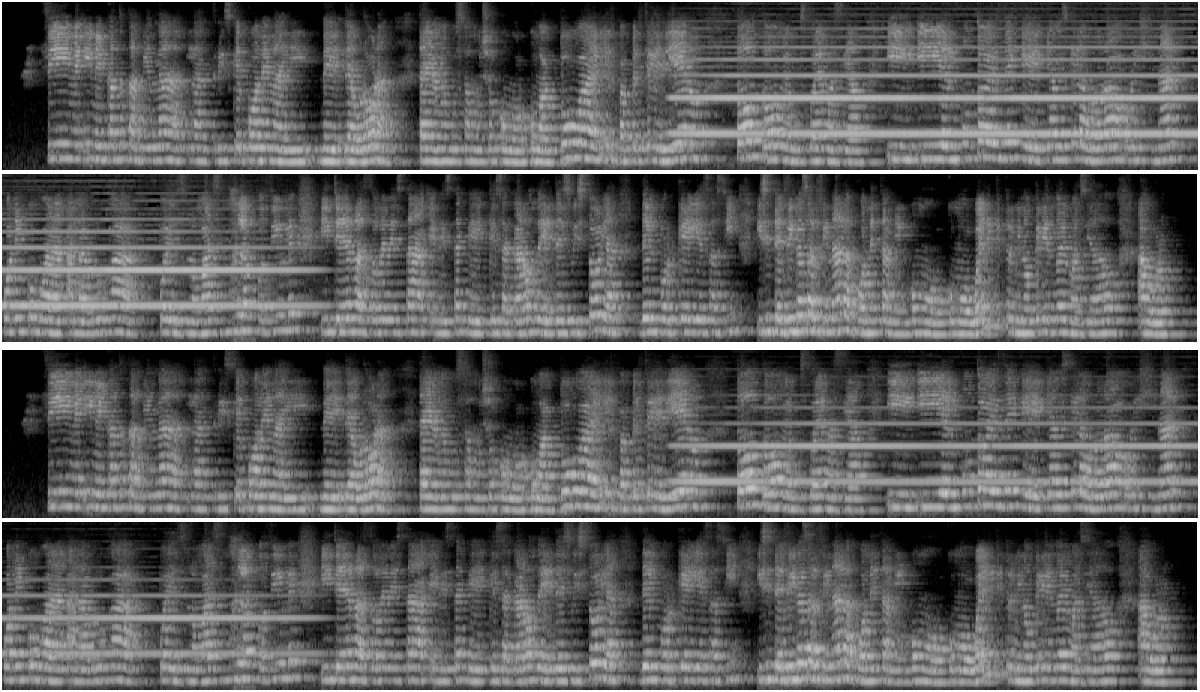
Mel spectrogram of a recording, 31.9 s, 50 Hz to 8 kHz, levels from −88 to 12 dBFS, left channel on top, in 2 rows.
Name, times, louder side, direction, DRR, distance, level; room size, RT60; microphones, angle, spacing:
voice 1, 0.3-15.6 16.0-17.7 18.0-31.4, left 1 dB, 25° left, -3 dB, 1.9 m, -21 dB
sound 1, 8.8-20.3, left 6 dB, 90° left, 0.4 m, -20 dB
9.7 x 8.0 x 2.4 m, 0.81 s
head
